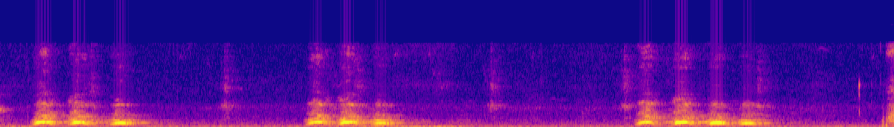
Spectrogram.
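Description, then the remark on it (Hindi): Dogs bark in three quick bursts of three or four sharp barks each, separated by short pauses, clear with no voices over them, beside a road in Uttar Pradesh, India, just after the street lights suddenly go off. “अचानक street light जो जल रही थी बंद हो जाती है कुत्ते भौंकना शुरू कर देते हैं”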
